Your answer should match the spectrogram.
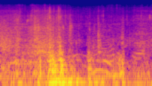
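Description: Indistinct voices of nearby kayakers over the water and paddling noise of a kayak, with wind on the microphone. The loudest moment is a low rumble just under a second in.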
